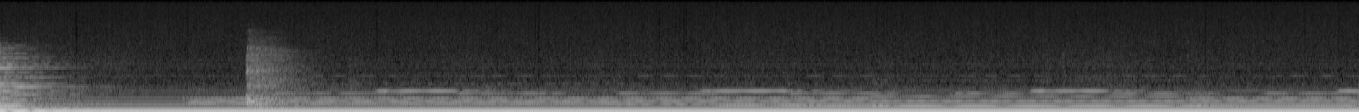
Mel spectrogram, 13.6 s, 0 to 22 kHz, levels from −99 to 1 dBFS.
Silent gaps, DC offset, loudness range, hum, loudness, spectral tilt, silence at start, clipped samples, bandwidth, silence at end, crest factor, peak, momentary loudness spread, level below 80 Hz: none; under 0.1%; 0 LU; 60 Hz at -25 dBFS; -30 LUFS; -9 dB/octave; 0 s; under 0.1%; 3.1 kHz; 0 s; 14 dB; -14 dBFS; 0 LU; -28 dBFS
